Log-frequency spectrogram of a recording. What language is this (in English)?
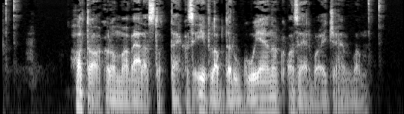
Hungarian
